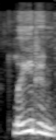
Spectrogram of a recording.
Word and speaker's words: Layden: Layden, did I pronounce that correctly?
